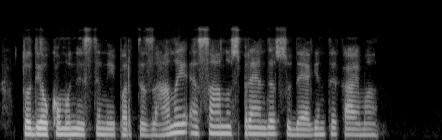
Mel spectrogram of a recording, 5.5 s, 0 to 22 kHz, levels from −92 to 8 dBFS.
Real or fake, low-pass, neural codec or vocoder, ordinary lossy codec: real; 7.2 kHz; none; Opus, 16 kbps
